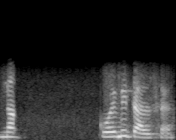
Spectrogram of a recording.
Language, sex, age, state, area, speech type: Gujarati, female, 18-30, Gujarat, urban, conversation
